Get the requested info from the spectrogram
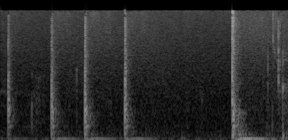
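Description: Chalk tapping against a chalkboard while a word is written: a handful of short, sharp taps in the first second, then a louder knock near the end.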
